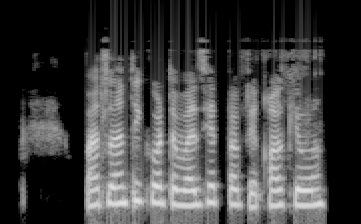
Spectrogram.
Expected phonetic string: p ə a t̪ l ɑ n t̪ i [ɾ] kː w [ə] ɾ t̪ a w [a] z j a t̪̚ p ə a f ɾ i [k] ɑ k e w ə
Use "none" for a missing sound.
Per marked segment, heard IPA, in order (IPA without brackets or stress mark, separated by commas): none, ə, a, q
